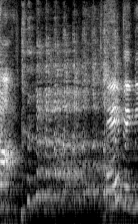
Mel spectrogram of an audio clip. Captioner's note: laughing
